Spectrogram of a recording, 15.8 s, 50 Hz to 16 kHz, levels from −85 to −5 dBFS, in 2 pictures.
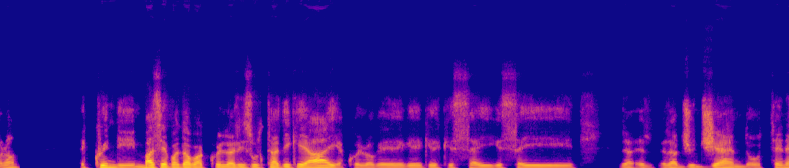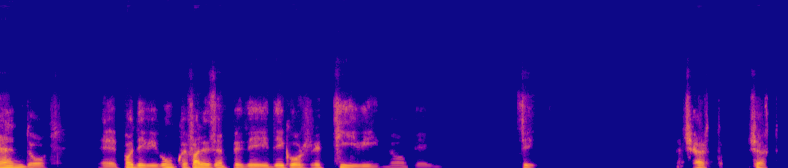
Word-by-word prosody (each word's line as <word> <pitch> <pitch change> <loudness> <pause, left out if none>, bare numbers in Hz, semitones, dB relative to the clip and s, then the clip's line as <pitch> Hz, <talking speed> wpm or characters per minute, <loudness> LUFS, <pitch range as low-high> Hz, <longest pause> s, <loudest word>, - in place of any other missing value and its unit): no, 130 +6 -3 0.6
e - - -8
quindi 130 -10 +4
in 115 +2 -3
base 150 +1 +8
poi 150 +1 +3
dopo 145 -2 +7
a 130 - +3
quel 130 +1 +2
risultati 130 +1 +1
che 135 +1 +4
hai, 135 -2 +7
a - - -13
quello 110 +1 -5
che 115 +1 -2
che 115 -1 -3
che 115 +1 -5
che 115 +1 -9
stai 115 0 -4
che 120 - -3
stai 115 -2 -2 0.4
ra 120 +2 -5
ehm, 115 -3 -8
raggiungendo, 120 -2 -1
ottenendo, 120 - -2 0.5
ehm, 100 -1 -9
poi 155 - +1
devi 105 -4 -3
comunque 125 +3 -3
fare 135 -6 +2
sempre 110 0 -5
dei 105 0 -4
dei 110 +1 -2
correttivi, 105 -3 -5
no, 110 +2 -22
dei 105 0 -28 0.8
sì. - - -9 1.4
Eh - - -27
certo, - - -6 0.2
cert - - -6
115 Hz, 150 wpm, -21 LUFS, 110-130 Hz, 1.4 s, base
